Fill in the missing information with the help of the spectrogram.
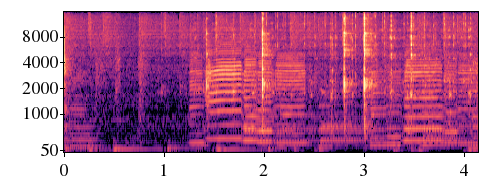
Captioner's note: whisking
